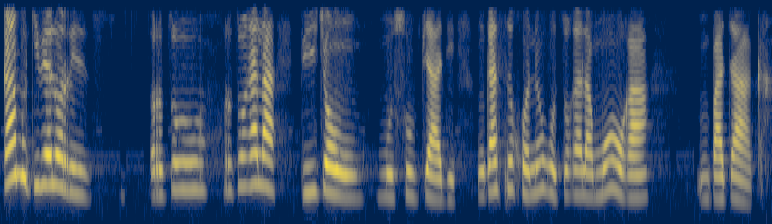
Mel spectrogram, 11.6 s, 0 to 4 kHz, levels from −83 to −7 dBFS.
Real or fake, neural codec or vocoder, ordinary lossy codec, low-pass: real; none; none; 3.6 kHz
